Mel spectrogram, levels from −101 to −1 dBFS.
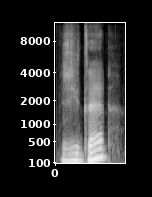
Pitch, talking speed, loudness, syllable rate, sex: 140 Hz, 255 wpm, -15 LUFS, 6.7 syllables/s, male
